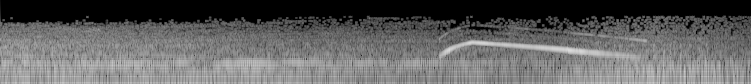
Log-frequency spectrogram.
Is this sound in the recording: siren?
yes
